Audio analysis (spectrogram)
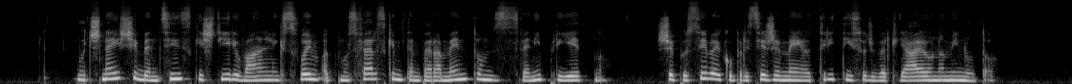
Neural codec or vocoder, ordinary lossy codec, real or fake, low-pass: none; Opus, 16 kbps; real; 19.8 kHz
